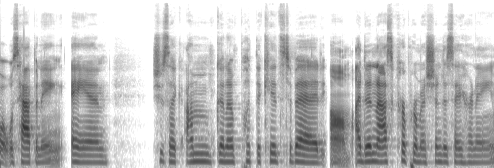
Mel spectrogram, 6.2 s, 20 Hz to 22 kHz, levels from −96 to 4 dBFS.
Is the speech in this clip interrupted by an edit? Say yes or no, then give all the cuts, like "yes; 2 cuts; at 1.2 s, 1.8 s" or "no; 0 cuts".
yes; 1 cut; at 4.1 s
